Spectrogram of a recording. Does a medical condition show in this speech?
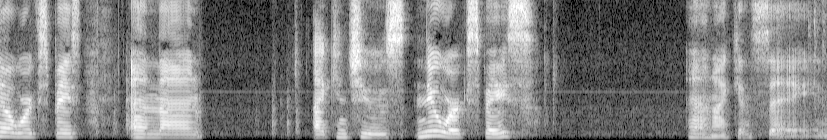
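No.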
